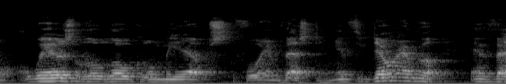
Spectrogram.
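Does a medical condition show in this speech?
Yes: cerebral palsy; speech may sound impaired.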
